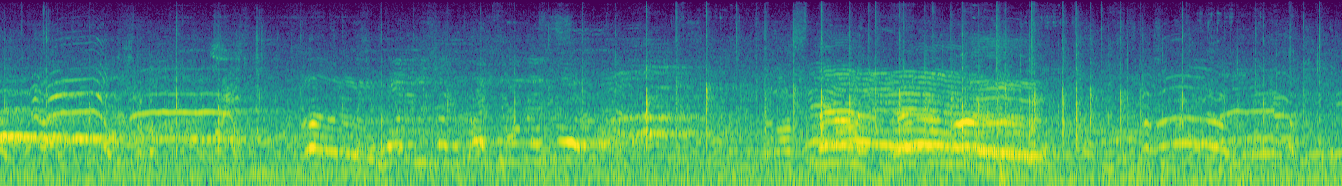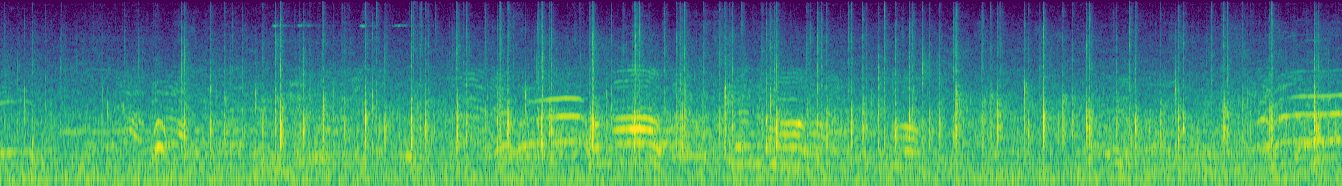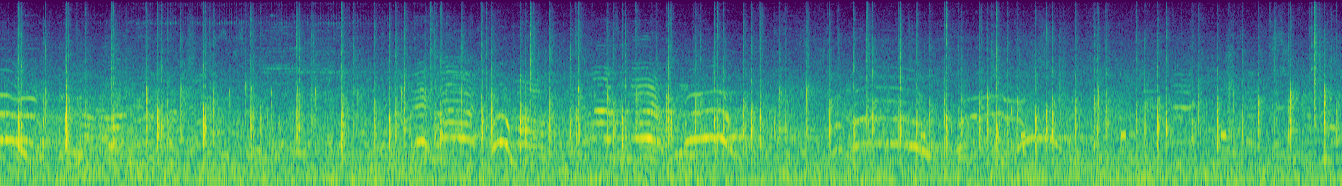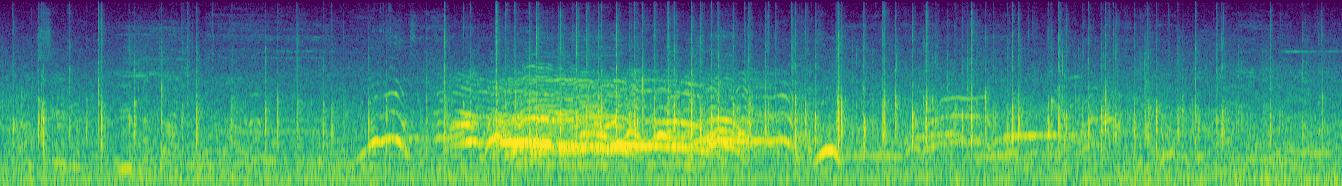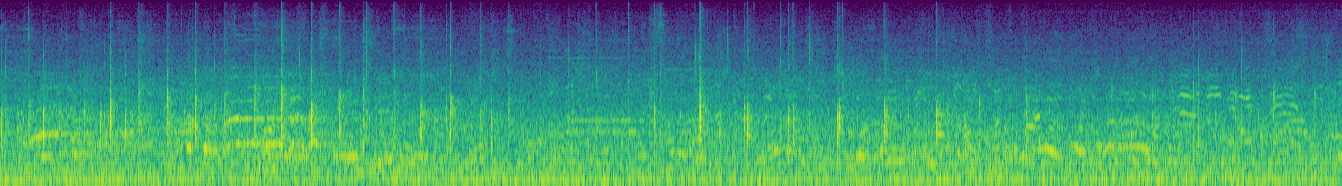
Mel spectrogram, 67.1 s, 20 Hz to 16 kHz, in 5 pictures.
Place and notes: Frankrijklei, Antwerpen, Belgium - Antwerp Night Marathon
This is a continuous recording of the crowds cheering on the runners of the Antwerp Night Marathon, and some of the honking of frustrated car drivers stuck in a traffic jam on the other side of the street. I used a Sony PCM-D100 for this and exported with minimal processing.
Vlaanderen, België / Belgique / Belgien, 11 September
